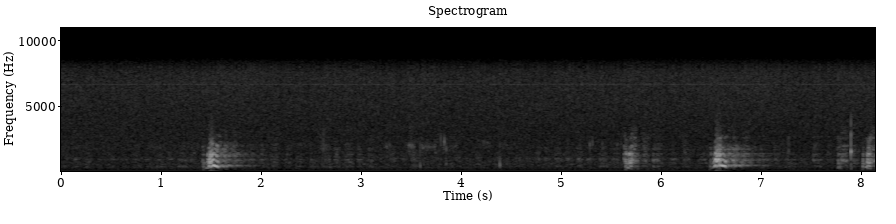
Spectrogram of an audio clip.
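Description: Newfoundland dog giving short single barks: one about a second and a half in, a softer one and a loud one close together near six and a half seconds, and another at the very end.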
